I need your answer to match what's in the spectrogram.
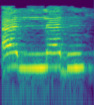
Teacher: इसमें तो गुन्ना भी नहीं आ रहा, यानी नून ने अपनी एग्जिस्टेंस और अपना मखरज दोनों छोड़ दिए · Term: कामिल इदगाम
